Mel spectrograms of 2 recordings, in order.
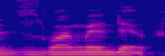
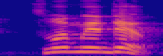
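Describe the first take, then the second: First: Said in the usual way. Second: Louder, higher insistent repeat; emphatic repeat. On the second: Real, not acted. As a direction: say it again like a firm decision.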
